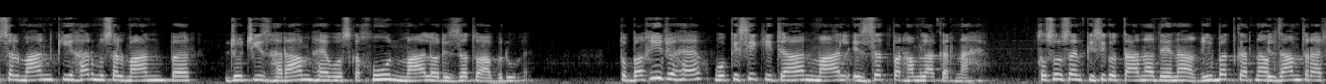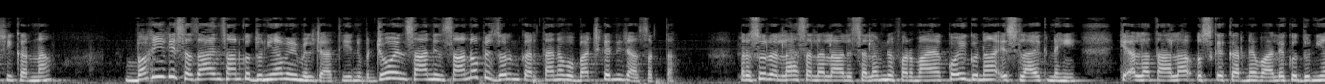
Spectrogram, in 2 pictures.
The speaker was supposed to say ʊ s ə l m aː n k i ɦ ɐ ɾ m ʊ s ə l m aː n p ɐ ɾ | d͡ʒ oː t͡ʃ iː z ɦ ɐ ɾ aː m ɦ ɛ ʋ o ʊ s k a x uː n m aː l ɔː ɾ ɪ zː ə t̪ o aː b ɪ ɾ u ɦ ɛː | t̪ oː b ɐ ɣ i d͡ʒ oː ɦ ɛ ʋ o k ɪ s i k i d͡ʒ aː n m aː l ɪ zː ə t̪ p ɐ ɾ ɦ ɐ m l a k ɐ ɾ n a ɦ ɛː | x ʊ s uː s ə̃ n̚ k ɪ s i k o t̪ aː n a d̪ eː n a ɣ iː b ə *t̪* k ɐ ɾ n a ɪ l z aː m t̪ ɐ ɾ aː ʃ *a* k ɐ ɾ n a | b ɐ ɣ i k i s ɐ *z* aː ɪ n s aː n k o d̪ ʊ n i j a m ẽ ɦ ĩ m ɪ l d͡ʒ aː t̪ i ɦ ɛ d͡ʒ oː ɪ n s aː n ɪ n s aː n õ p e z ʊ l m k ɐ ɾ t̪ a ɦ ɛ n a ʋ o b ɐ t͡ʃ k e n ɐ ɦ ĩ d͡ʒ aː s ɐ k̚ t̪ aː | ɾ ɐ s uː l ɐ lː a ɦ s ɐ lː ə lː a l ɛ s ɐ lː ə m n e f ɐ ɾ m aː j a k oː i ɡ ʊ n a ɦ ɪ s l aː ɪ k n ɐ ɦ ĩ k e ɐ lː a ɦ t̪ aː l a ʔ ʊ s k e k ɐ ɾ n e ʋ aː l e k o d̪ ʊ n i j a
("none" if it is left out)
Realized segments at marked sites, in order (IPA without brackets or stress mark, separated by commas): t̪, i, z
